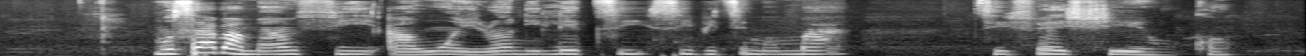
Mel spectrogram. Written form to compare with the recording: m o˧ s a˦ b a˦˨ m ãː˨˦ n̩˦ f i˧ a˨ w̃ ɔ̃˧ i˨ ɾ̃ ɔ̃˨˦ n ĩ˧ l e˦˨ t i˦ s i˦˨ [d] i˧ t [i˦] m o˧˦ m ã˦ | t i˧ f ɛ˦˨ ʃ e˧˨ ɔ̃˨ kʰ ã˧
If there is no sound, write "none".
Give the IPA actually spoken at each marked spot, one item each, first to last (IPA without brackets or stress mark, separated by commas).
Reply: b, i˦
